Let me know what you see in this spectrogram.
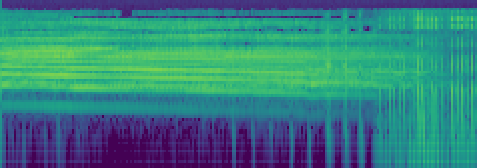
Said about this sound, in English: That's a chainsaw. Right. That's right.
